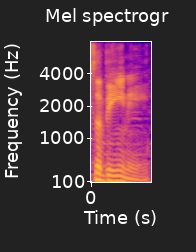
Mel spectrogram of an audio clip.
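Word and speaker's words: Sevigny: Chloe, I can never pronounce her surname. Is it Savogny? – I think it's Savini. – Savini, that sounds better. Because my one sounds like a wine.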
